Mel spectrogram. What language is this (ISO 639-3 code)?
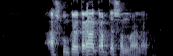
cat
